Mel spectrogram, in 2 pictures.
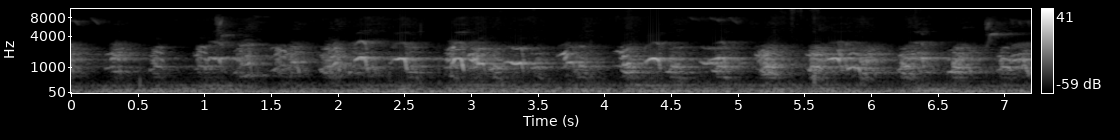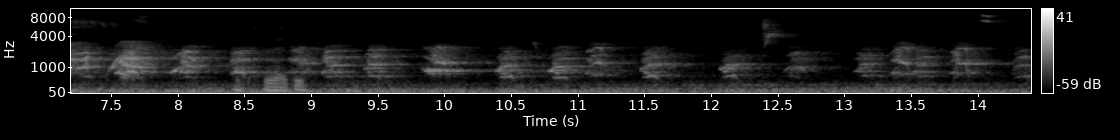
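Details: Trio of hunting hounds flushing a hare, hunting it in sight; rapid, repeated yelping barks, about two per second, in a dense chorus that thins out and fades toward the end, with a brief human shout midway.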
